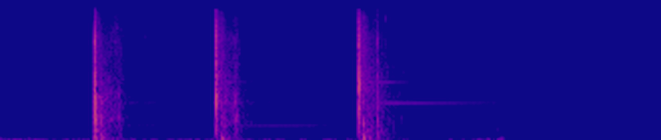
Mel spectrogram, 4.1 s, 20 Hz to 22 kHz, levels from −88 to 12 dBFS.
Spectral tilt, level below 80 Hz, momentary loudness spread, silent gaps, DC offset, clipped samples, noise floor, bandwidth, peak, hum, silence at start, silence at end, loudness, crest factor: -0.5 dB/octave; -74 dBFS; 15 LU; none; under 0.1%; under 0.1%; -79 dBFS; 16.5 kHz; -10 dBFS; none; 0.6 s; 1.7 s; -44 LUFS; 42 dB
